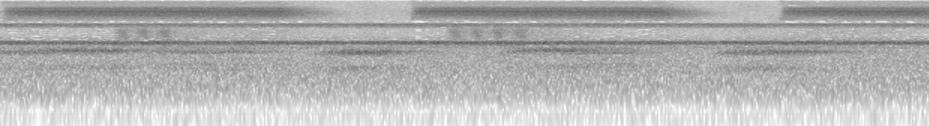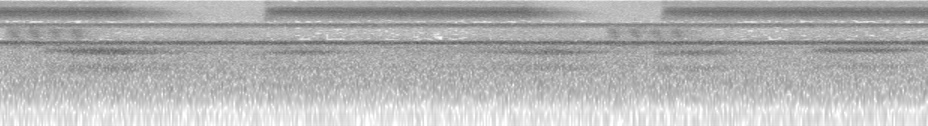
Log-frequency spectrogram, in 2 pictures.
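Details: Field cricket chorus with a sustained high-pitched ringing trill and rhythmic bursts of harsher buzzing every two to three seconds, broken by short rapid ticking runs and faint, mellow low notes.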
